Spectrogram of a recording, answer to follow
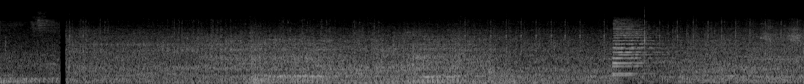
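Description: Steady street traffic noise, with one short vehicle horn toot about six seconds in.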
